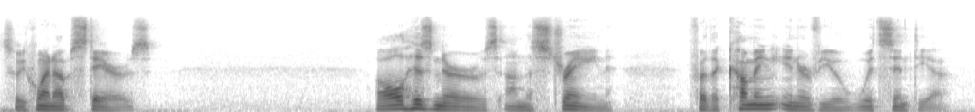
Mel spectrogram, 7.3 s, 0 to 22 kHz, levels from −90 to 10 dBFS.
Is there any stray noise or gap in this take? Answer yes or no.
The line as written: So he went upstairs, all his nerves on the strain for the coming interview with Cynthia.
no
